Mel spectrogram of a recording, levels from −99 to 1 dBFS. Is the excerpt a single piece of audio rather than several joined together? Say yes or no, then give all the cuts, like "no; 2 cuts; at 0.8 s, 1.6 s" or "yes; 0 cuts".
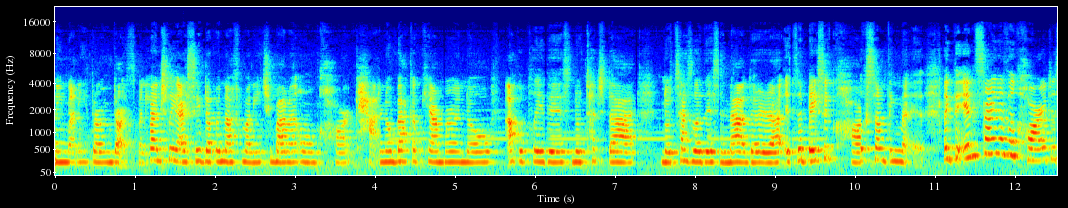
no; 3 cuts; at 1.2 s, 4.0 s, 10.1 s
